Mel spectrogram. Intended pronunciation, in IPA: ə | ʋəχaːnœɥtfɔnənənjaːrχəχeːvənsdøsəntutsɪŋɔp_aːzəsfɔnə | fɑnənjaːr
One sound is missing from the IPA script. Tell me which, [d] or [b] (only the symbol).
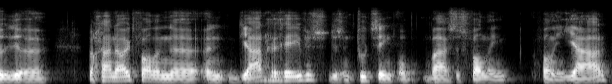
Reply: b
